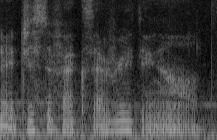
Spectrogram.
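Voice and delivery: whisper. Real, not acted. Trailing whisper.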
